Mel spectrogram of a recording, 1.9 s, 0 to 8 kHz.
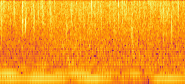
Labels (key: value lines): label: biophony, midshipman
recorder: SoundTrap 500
